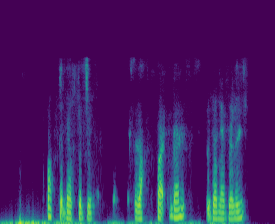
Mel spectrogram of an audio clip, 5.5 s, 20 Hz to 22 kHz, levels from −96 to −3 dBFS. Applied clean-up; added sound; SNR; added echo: neural mask model Resemble Enhance denoiser.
